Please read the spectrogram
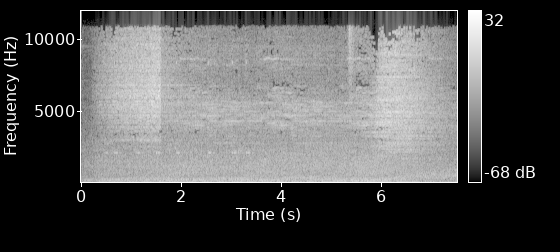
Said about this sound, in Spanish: En la estación de metro de Hotorget tomamos uno de los trenes en dirección sur y bajamos en la tercera estación llamada Slussen.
